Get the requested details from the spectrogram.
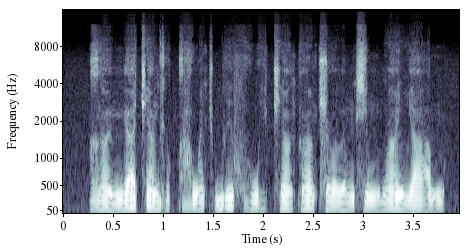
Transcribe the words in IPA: ɣ ã ɪ̯ mʲ a t͡ʃ ã ɡ i̤ ʊ̯ k a̤ w ã t͡ʃ b i f o̤ w i̤ t͡ʃ ã k ã ʈ͡ʂ ɨ ʊ̯ l ɨ m ɕ i m b ã ʎ a m

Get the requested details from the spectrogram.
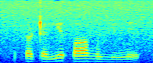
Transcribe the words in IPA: θ ɔ ʈ ə mʲ ɜ p ɒ v ʊ vʲ ʊ ŋ ɪ

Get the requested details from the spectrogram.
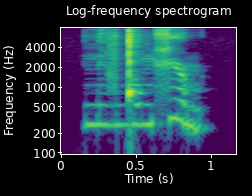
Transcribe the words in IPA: n i v ŋ͡ǃ o ŋ xʲ ə˞ m

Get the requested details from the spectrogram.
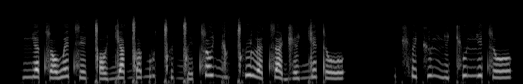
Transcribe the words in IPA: ɲ a˧ t͡s ɔ˨ w ɛ˦ t͡s e˨ ǀ ɔ˨ ɟ a˧ ɡ͡ǀ a˧ b u˧ ǀʰ ɨ˨ ɡ͡ǀ e˨ t͡s ɔ˦ ɟ u˧ ǀʰ ɨ˦ l ɐ˨ t͡s a˦˨ d͡ʒ ɐ˧ ɟ ɛ˦ t o˧ | t͡ʃʰ ɘ˦˨ t͡ʃ u˦ ɲ ɐ˨˦ cʰ u˦ ɲ e˦ t͡s o˧

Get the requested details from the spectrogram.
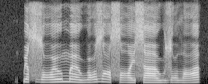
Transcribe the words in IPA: k͡p ɪ s zˤ œː o̯ m ɐː w ʊ zˤ a sˤ eː s aː w z y ðˤ a

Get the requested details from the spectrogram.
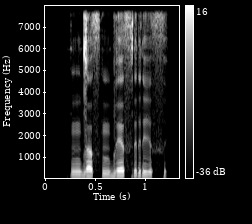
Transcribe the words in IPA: n d ɜ θ m b e θ r i θ

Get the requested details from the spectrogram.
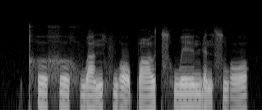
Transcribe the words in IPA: kʰ ɤ˥˧ x ɤ˥˩ x w a˧˥ n f w ɔ̰˨˩ p ɑ˧˥ ʊ̯ t͡sʰ w e˥ ɪ̯ n̪ ɥ ɛ˨ n s w ɔ˧˥

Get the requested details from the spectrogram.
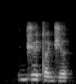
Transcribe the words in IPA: d͡ʒ ø t ɔ d͡ʒ ə

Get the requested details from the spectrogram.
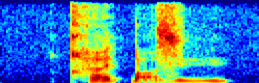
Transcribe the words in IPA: qʰ e k͡p ɑ̰ z y

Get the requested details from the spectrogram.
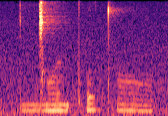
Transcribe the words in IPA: ŋ͡ǀ ɔ ɳ pʼ o t̪ʰ ɔ

